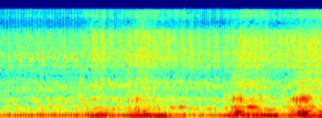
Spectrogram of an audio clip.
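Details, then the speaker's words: Engine with one spark plug lead pulled off: revs rise and fall, only light tappet ticking, no piston slap or deeper knock, so pistons and bottom end sound fine. "It's tap of two noises it always is but there's I can't hear Pistons that which is blooming good news"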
